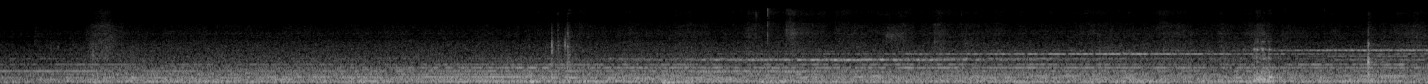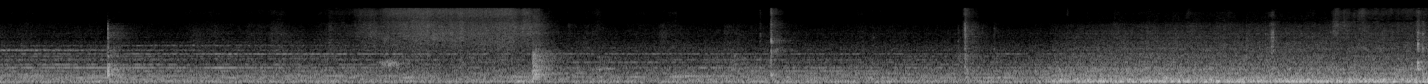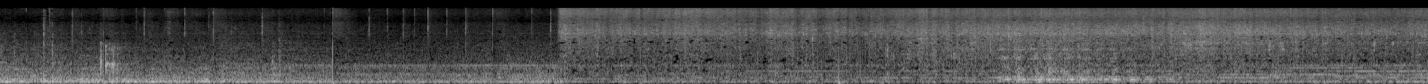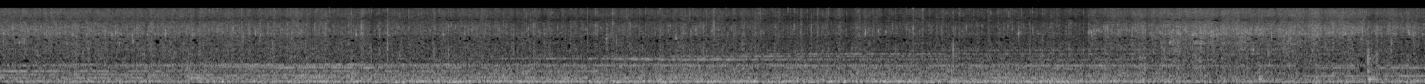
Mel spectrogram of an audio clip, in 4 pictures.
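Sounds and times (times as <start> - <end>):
oil sizzling in a frying pan: 17.8 - 19.6, 34.1 - 57.0.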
